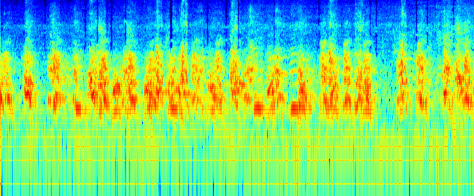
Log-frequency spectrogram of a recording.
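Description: A young woman talks to a dog with animation, close by.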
